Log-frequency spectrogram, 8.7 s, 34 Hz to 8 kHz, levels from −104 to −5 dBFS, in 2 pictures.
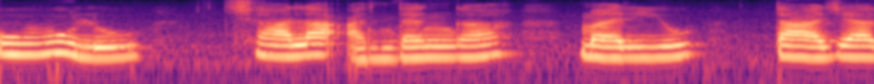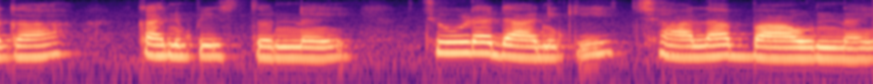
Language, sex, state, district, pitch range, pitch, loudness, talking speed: Telugu, female, Andhra Pradesh, Guntur, 190-220 Hz, 200 Hz, -16 LUFS, 60 wpm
